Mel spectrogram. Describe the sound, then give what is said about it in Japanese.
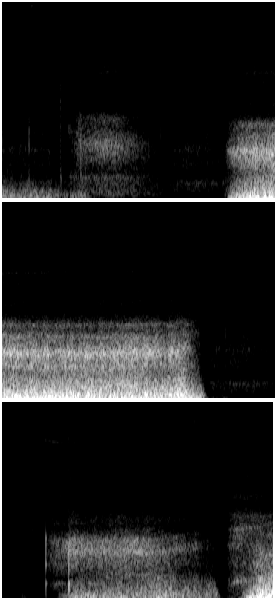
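Slow, heavy, hot and humid breathy exhales given as a lullaby, close up, warm and airy, a few long sighing breaths separated by short pauses, with no talking. “いっぱい罪を懺悔してお疲れの僕ちゃんがぐっすり眠れるように、湿度たっぷりの熱い吐息の子守歌をプレゼントでちゅ。”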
